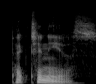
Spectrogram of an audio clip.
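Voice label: "pectineus", British English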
